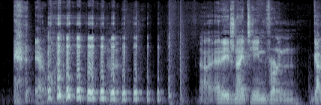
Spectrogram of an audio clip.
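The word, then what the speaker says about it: Eraline: the care of his grandmother, Airline, I think is how you say that. I name mine train stations. Yeah. One of those old-ass, old-timey names that I have no idea how to pronounce. It's not like Arlene. Maybe. It's spelled E-R-A-L-I-N-E. I prefer Airline. Airline.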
